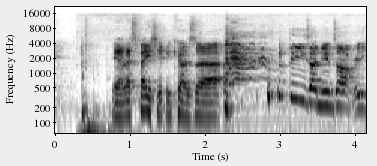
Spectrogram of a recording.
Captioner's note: laughing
